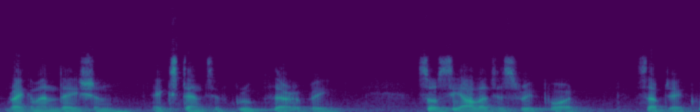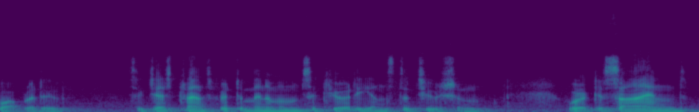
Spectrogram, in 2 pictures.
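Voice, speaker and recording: An actor playing a terse, impersonal records officer reading clipped reports in a 1950s radio drama, with a gravelly voice. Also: male voice, a bass voice, muffled recording, slight background noise. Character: clinical, terse male prison records officer.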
